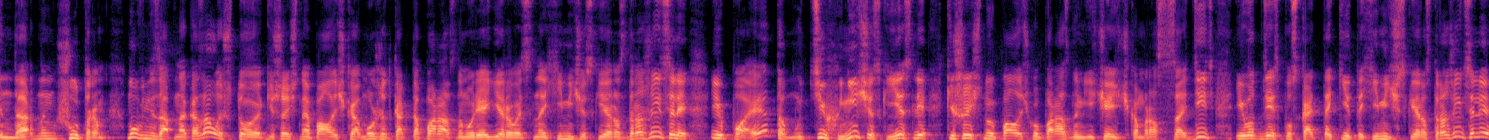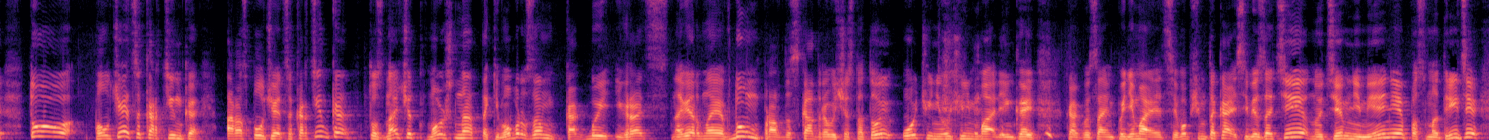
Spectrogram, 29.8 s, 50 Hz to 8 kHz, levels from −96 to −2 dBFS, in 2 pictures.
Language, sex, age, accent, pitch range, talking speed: Russian, male, 40-59, native, 135-180 Hz, 145 wpm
